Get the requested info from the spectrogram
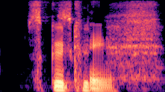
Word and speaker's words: Skytte: Gut, dass du gleich in einem Atemzug Nathan Skytte, wie wird er ausgesprochen? Ist ja Finne, ne? – Skytte.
